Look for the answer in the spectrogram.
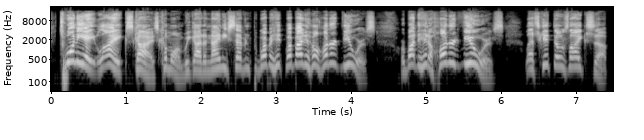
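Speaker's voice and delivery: giddy, fast-talking hype for the viewer count; excited hype. Real, not acted. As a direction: pump up the chat like a cheerleader. Hyping chat toward hundred viewers.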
